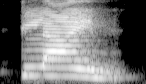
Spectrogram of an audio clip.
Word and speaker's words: climb: for silent letter b letter B is silent after M at the end of a word example climb dumb dumb limb thumb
